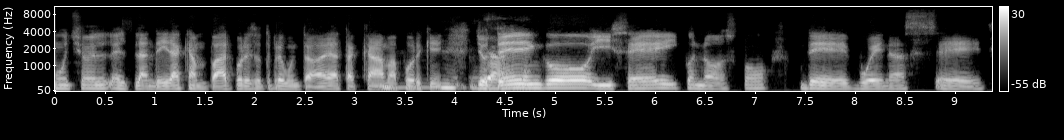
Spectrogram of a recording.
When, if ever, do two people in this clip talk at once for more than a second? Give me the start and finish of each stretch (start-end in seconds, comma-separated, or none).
3.2-4.8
